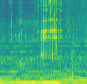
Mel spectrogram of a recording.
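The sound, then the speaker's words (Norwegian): Drinking glasses clink together in a toast, a bright chime with a short ringing tail over a steady low hum. “Skål. Skål.”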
